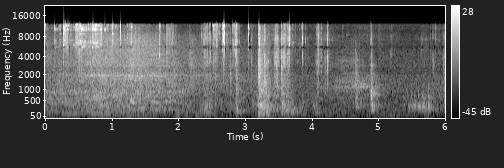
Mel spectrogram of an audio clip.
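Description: A ring of car keys jangling at the trunk lock, with scattered clicks and one sharp clunk about three seconds in.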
